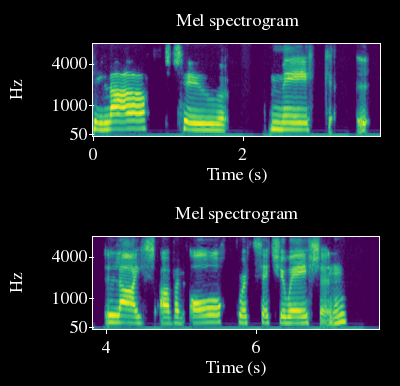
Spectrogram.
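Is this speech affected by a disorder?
Yes: stutter; developmental, onset about age 3, worsened into teens, childhood speech therapy unhelpful, cause unknown; adult, lifelong, good speech day at recording, good days and bad days; stutters more when rushed or listeners rude, badly with new people, rarely with close friends, family; here prolonged sounds, blocks.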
